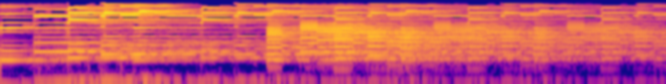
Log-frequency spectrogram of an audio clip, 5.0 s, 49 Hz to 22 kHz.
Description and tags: semiq fx 10
abstract, delay, digital, effect, efx, electric, electronic, future, fx, glitch, lo-fi, noise, sci-fi, sfx, sound, sound-design, sound-effect, soundeffect, strange, weird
